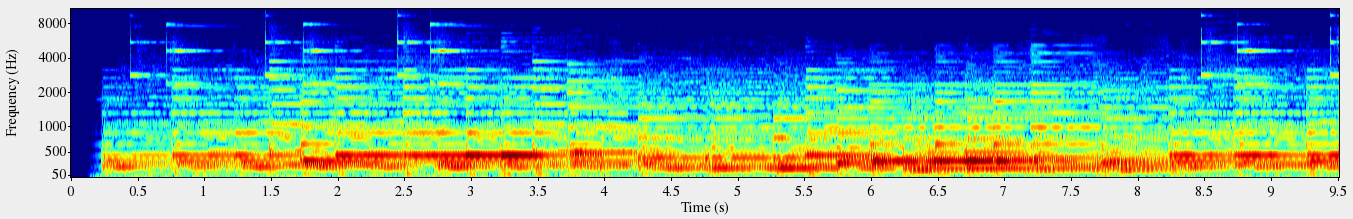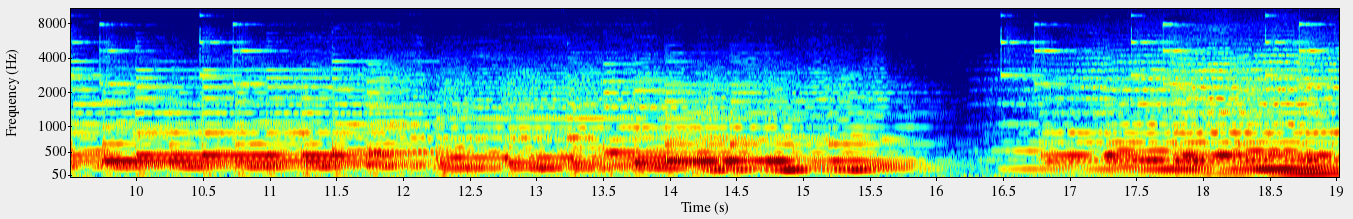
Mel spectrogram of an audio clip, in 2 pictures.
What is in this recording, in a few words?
Cello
